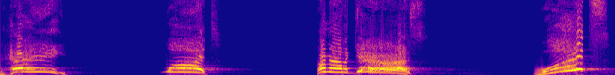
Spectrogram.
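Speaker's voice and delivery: very high, very slow, drawn-out yelling. Recalling a drive on the interstate, the speaker re-enacts yelling at her: retelling a yell. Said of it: "I'm yelling at her going".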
